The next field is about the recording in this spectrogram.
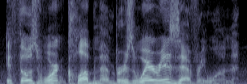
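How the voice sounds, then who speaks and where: A confident, stubborn teenage sumo wrestler, talking in a blunt and stern way. His voice is high and bright with lively pitch. It is an anime dub scene. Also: a little fast, slightly rough, exaggerated voice. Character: short, fiercely determined teen sumo wrestler.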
